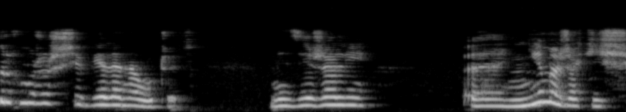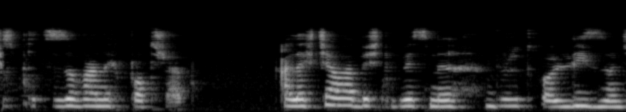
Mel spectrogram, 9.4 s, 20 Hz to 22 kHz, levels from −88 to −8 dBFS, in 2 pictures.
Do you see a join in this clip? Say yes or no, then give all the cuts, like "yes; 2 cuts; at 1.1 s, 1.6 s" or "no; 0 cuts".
yes; 2 cuts; at 4.7 s, 7.6 s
